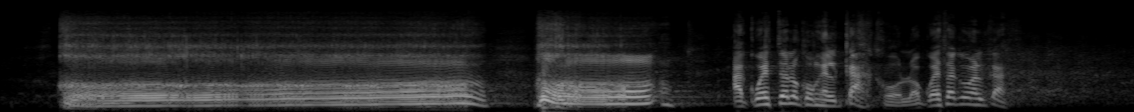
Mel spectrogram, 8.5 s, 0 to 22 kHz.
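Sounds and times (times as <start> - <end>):
voice imitating loud snoring: 0.4 - 4.9
speech: 5.6 - 7.7
laughter: 7.2 - 8.5.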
